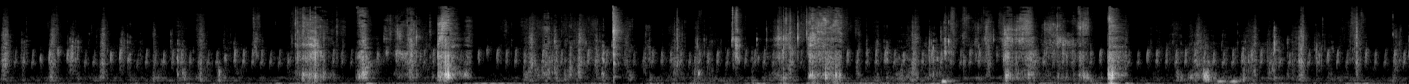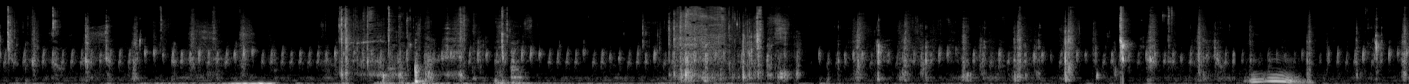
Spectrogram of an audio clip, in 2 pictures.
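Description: Close-miked eating of juicy plums: repeated wet bites, chewing and slurping mouth sounds, with many short sharp clicks.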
